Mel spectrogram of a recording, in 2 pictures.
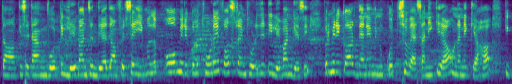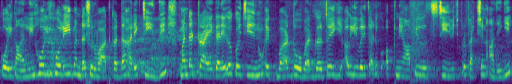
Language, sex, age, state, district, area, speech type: Punjabi, female, 18-30, Punjab, Pathankot, urban, spontaneous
